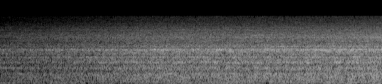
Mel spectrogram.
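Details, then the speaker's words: 2300-S spin rinse dryer running recipe 2 at 1800 RPM: even hiss rising smoothly as the rotor ramps up quickly, no vibration or knocking, only nitrogen flowing from the back drain; normal smooth spin-up. "Okay, you can see we're ramping up very quickly, very smooth, no vibration."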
